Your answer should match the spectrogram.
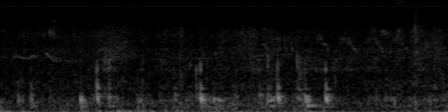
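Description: Faint, irregular soft taps and rustles of someone walking on a grassy track with a rifle, footfalls and carried gear knocking lightly several times a second.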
